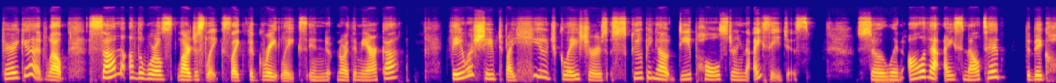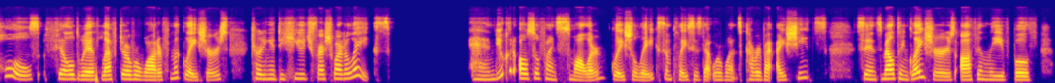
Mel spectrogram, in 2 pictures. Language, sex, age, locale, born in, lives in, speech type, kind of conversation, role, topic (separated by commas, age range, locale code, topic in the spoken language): English, female, 55-59, en-US, United States, United States, read, expert-assistant, expert, How do glaciers shape the land as they move?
